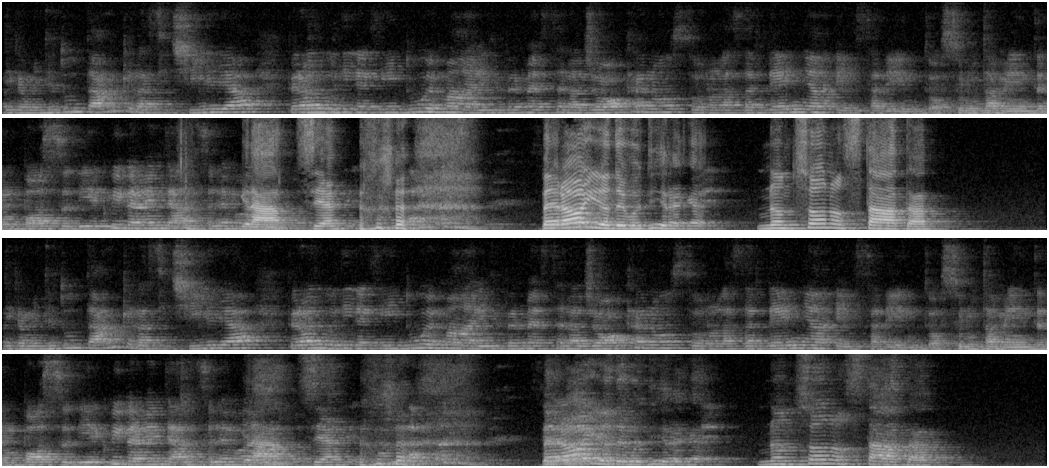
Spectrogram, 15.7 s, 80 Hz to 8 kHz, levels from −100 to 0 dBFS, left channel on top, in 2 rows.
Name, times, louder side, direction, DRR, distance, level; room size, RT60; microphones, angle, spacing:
voice 1, 0.0-12.7 13.1-13.2, equal, 5° right, -3 dB, 0.7 m, -41 dB
voice 2, 2.3-2.6 9.2-11.4 11.9-13.1 13.5-14.8, left 7 dB, 90° left, 11 dB, 0.3 m, -31 dB
3.9 x 2.4 x 4.4 m, 0.76 s
head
